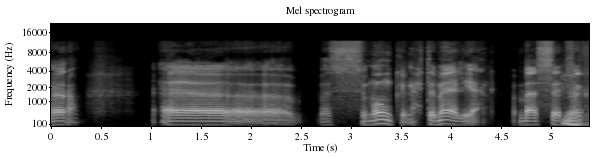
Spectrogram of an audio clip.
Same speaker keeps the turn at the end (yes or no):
yes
